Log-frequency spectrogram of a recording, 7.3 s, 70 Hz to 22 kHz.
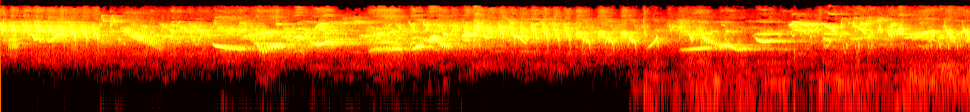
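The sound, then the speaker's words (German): A dense chorus of about 20 different songbird species in a forest early in the morning, their chirps, trills and whistles overlapping continuously at a fairly loud, steady level, with no clear pauses and no voices. “Um uns herum sind ungelogen 20 verschiedene Vogelstimmen zu hören, die sich wild übereinander legen.”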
